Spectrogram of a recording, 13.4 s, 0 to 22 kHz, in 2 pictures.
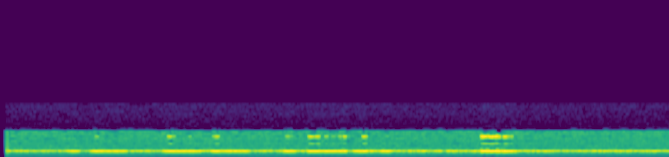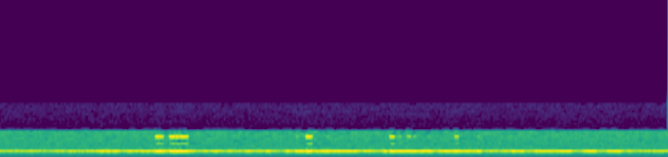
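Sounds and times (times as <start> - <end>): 
402 kHz NDB radio beacon signal: 0.1 - 13.3.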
